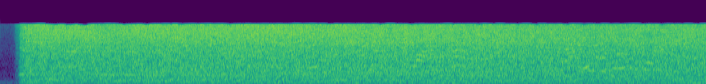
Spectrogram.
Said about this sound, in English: And this is someone's video of the Jordan River at flood stage. Look at this.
